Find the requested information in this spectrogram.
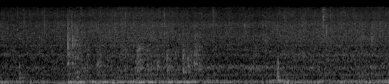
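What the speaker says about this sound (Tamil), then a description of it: "இந்த டயத்தில் நம்ம தக்காளி அடித்து வச்சுருக்கோம் இல்லையா, அதை ஊற்றிடலாம்." Ground tomato pours into a hot frying pan, setting off a continuous sizzle with faint crackles and a few soft clinks.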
